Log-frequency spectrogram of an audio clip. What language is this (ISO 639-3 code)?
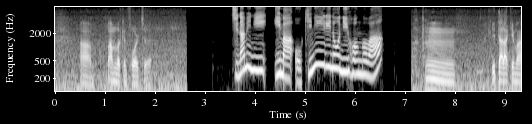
jpn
